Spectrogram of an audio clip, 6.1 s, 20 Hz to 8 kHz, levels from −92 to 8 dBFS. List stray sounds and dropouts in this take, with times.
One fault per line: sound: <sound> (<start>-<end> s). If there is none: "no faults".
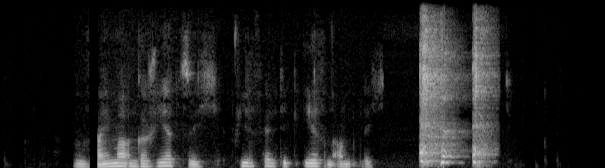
sound: dropout (0.9-1.0 s)
sound: cough (4.2-5.0 s)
